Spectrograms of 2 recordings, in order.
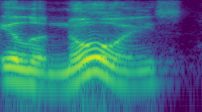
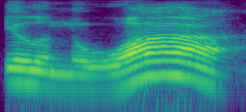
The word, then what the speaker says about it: Illinois: But when people look at Illinois, it doesn't click to make you say that's not Illinois, that's Illinois.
